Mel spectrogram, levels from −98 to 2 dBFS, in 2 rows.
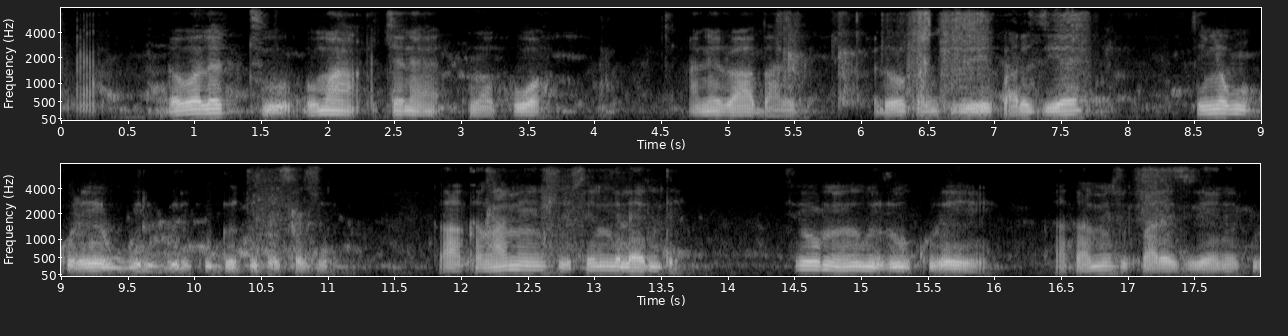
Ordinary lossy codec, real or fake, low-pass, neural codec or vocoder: Opus, 24 kbps; fake; 7.2 kHz; codec, 16 kHz, 16 kbps, FunCodec, trained on LibriTTS, 50 frames a second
